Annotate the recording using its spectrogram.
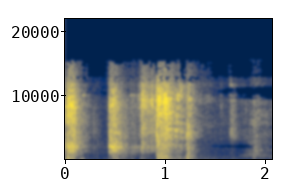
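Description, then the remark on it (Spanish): A vase falls over: a series of loud, sharp clattering crashes in quick succession, the last knocks trailing off into faint rattles. No one speaks. “Ya se cayó el jarrón.”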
